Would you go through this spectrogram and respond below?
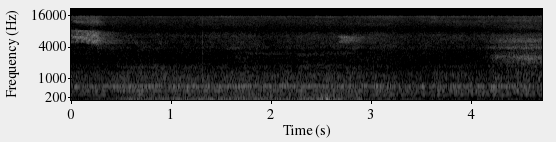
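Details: Honey bees at a hive entrance 45 minutes after robbing, around 5:15 pm: a dense, steady low hum with rough, pulsing texture, a faint higher drone layered above, and a brief thump midway.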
